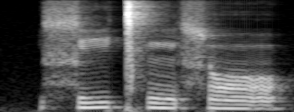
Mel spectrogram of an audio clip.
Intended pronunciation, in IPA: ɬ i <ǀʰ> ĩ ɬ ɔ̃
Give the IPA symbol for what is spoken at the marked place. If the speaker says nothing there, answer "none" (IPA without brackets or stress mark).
ǀʰ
